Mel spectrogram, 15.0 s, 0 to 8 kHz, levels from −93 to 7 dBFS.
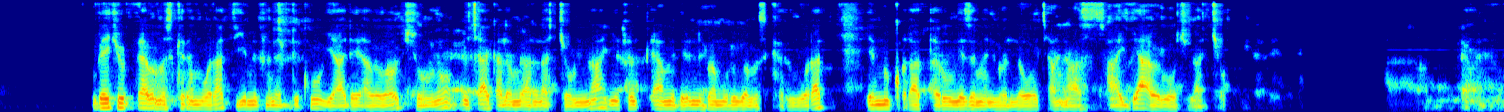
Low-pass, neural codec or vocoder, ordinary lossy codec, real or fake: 7.2 kHz; codec, 16 kHz, 8 kbps, FunCodec, trained on LibriTTS, 25 frames a second; AAC, 48 kbps; fake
